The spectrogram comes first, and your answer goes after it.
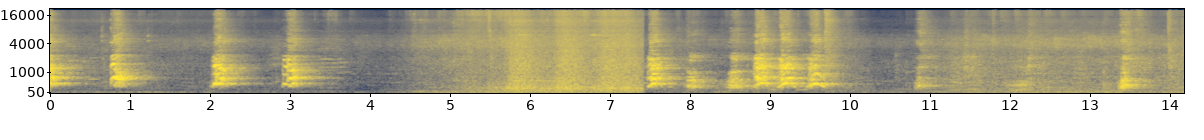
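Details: A big dog gives a run of barks, then a loud stretch of broad rushing noise, then a quicker cluster of barks and a few scattered later barks.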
